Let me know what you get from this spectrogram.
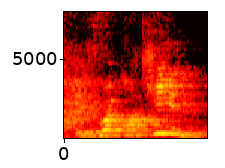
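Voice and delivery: loud, furious shout; angry yell. Acted. Teen yelling at her mother to be left alone, angry.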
